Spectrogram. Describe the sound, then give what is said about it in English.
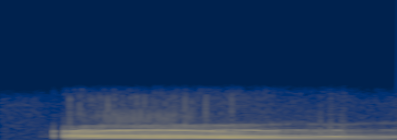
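A man's voice imitates an alligator's roar with a single low, rumbling, sustained growl lasting nearly two seconds that slowly fades. “And alligators can roar. They make this sound during mating season or when they're angry. And you heard this sound. It was like,”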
